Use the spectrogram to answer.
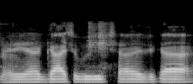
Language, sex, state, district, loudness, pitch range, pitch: Hindi, male, Bihar, Muzaffarpur, -16 LUFS, 120-125 Hz, 120 Hz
